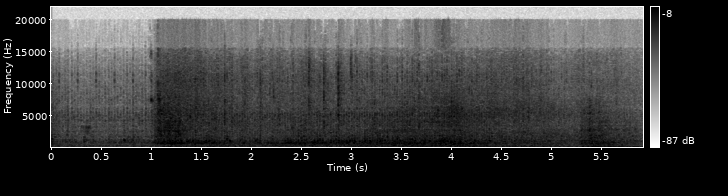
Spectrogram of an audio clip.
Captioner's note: engine rumbling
